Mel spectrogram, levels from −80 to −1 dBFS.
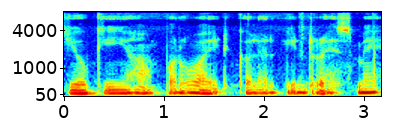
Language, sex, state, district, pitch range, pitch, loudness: Hindi, male, Himachal Pradesh, Shimla, 110-130 Hz, 120 Hz, -14 LUFS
